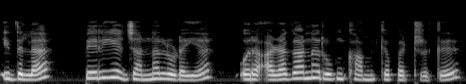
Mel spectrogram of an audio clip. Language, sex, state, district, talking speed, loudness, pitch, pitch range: Tamil, female, Tamil Nadu, Nilgiris, 90 wpm, -17 LUFS, 240 Hz, 220-280 Hz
